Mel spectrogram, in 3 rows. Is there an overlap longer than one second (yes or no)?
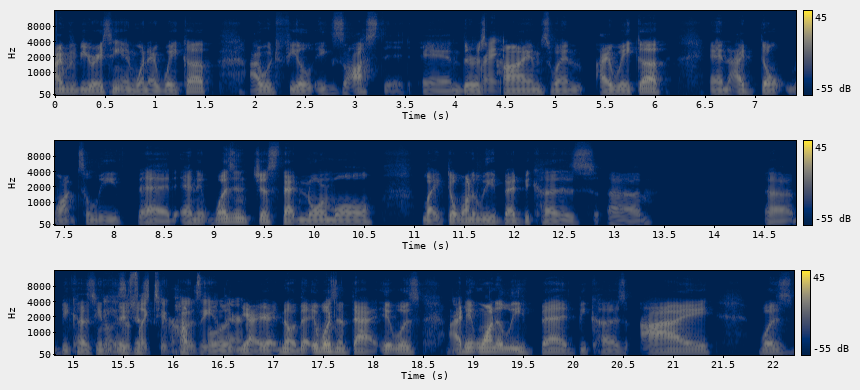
yes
